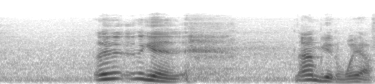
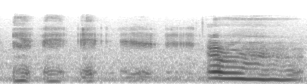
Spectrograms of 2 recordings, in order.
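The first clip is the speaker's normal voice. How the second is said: mock feeble straining noises; imitated grunting; 7 semitones higher, slower than usual. Imitating grunts of lazy performers.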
